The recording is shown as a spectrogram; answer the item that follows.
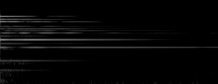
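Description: A metal chime struck once, its clear high ringing fading away steadily over about two seconds.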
